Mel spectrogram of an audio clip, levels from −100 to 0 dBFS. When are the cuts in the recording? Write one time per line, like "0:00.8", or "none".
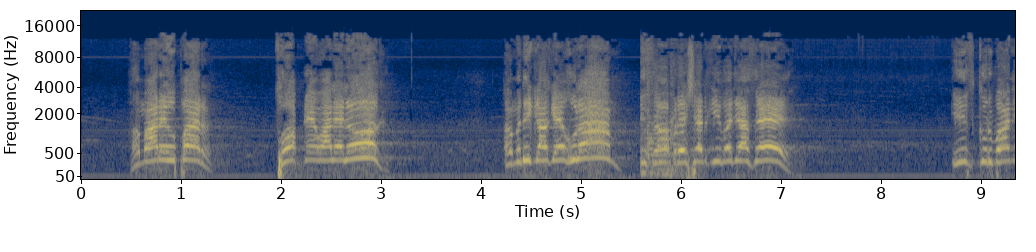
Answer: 0:05.5

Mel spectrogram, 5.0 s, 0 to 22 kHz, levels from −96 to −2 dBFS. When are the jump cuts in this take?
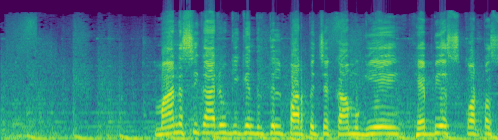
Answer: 0:00.9

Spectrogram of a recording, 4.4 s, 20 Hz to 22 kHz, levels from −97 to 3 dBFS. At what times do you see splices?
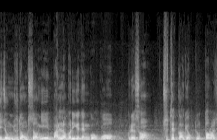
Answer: none

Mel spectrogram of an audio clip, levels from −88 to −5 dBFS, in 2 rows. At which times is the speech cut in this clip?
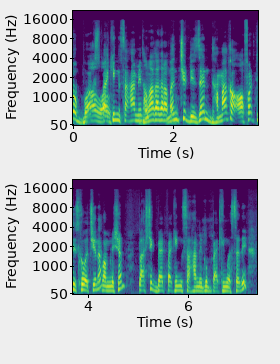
0:04.3

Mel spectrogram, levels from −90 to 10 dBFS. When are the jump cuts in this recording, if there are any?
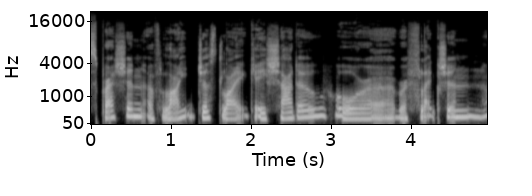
0:01.3

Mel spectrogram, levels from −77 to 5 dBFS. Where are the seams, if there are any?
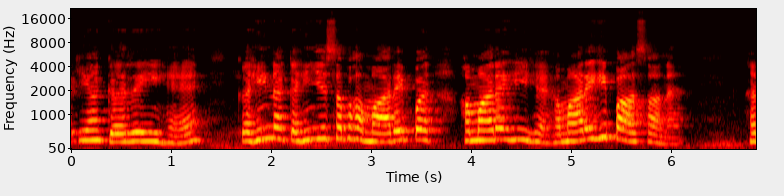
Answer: none

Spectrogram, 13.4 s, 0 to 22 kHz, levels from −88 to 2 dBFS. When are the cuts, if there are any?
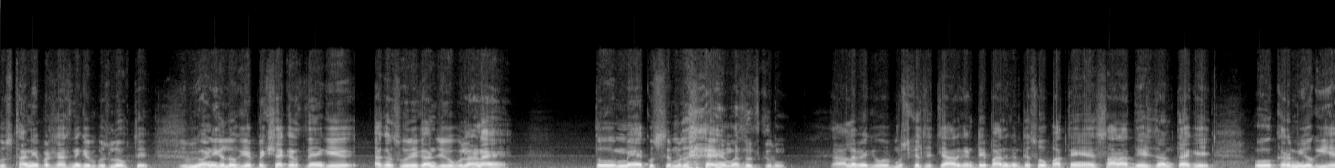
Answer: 0:01.8
0:08.4

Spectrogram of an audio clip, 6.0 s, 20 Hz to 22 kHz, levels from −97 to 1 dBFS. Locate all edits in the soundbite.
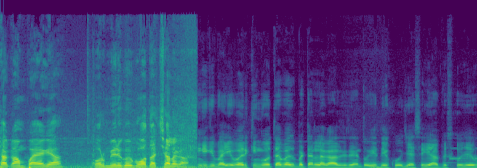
0:02.5

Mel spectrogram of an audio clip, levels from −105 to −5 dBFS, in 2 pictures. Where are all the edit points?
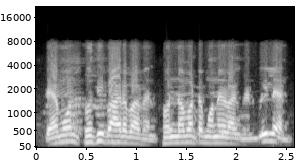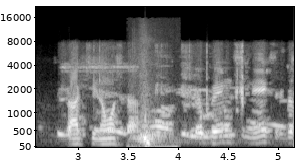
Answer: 0:03.7

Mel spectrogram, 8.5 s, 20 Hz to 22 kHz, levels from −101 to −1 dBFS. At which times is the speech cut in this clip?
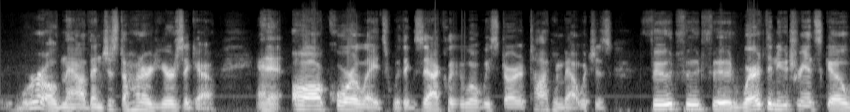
none

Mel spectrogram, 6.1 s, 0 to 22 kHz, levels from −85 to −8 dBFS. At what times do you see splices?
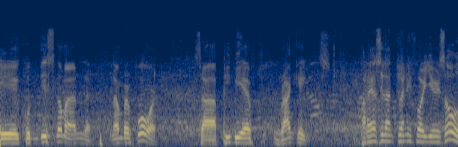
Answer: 0:02.8

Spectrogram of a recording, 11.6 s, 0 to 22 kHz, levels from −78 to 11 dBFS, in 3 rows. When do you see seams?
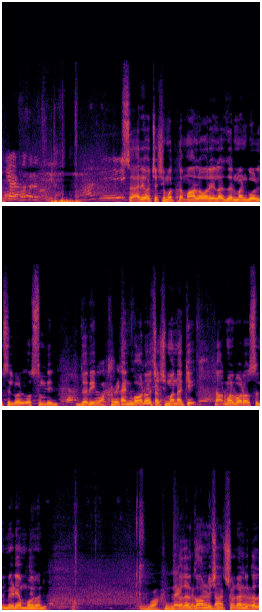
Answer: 0:08.2

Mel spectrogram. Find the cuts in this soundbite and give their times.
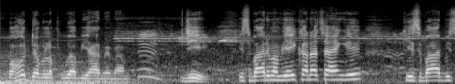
none

